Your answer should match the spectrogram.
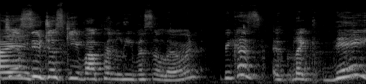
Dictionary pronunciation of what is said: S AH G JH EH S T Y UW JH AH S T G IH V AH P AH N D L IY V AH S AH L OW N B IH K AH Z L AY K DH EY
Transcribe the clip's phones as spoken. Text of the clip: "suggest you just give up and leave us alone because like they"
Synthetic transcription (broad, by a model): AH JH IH JH AH S G IH V AH P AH N L IY V AH S AH L OW N B IH K AH Z L AY K DH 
